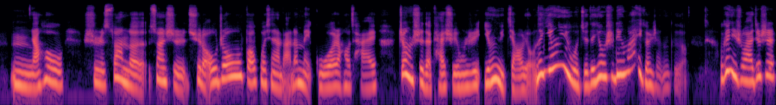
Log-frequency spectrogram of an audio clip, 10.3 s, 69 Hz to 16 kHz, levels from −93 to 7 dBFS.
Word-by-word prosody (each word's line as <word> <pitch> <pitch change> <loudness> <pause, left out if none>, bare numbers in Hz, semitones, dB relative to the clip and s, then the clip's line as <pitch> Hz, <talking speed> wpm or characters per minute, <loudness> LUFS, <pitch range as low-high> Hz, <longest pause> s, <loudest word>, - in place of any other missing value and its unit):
嗯， 200 -7 0
然 170 +1 +1
后 220 -4 -1 0.2
是 215 -4 -5
算 275 +5 0
了 175 -4 -1
算 250 -3 -1
是 180 -9 -5
去 250 - -3
了 - - -1
欧 225 +3 0
洲 300 +5 +3
包 230 -7 -1
括 230 -2 -4
现 200 -2 -5
在 170 - -4
来 160 - -6
了 220 - -5
美 205 -5 -1
国， 175 0 -3
然 190 -1 -2
后 180 0 -8
才 170 +1 -9 0.3
正 340 -4 +5
式 240 -3 0
地 - - -1
开 170 - -6
始 180 +1 -6
用 175 0 -2
日 185 +2 -2
英 230 +5 +4
语 - - +1
交 150 -2 -6
流。 160 - -6
那 320 - +7
英 350 - +2 0.3
语 - - +8
我 220 -10 +3
觉 190 +1 -3
得 220 +4 +1
又 300 +5 +5
是 300 -1 -1
另 335 +2 +6
外 395 - -2
一 - - +6
个 215 -10 -2
人 175 -2 -11
格。 - - -20 0.4
我 - - -3
跟 400 - +6
你 350 - +7
说 255 -4 -1
啊， 235 0 0
就 290 - 0
是 310 -1 -1
220 Hz, 320 characters per minute, -22 LUFS, 180-275 Hz, 0.4 s, 语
